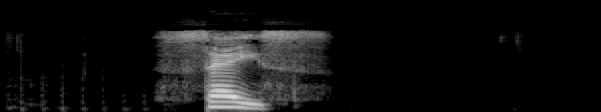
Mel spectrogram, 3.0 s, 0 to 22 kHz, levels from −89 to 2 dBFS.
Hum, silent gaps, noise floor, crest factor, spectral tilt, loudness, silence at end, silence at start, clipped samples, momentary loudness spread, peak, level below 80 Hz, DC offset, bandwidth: none; none; -74 dBFS; 22 dB; -3.5 dB/octave; -20 LUFS; 1.4 s; 0.8 s; under 0.1%; 18 LU; -4 dBFS; -68 dBFS; under 0.1%; 7.6 kHz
